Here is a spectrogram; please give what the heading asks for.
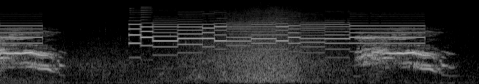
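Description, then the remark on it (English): A bright electronic phone ringtone plays a quick stepped melody of high synth notes, loud, with warbling chirp-like sweeps just before and after it. “Hey, Scary Gary, I think your phone's ringing.”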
